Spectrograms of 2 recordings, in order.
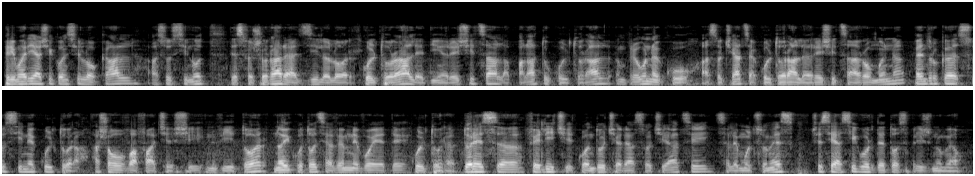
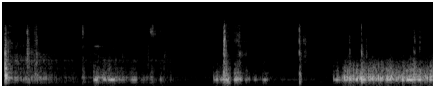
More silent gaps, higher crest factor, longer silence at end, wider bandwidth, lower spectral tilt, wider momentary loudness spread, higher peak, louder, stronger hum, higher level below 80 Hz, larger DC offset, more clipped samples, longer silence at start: neither; second, 16 dB vs 24 dB; about the same, 0.1 s vs 0 s; about the same, 8 kHz vs 8 kHz; about the same, -4.5 dB/octave vs -5 dB/octave; second, 9 LU vs 20 LU; first, 0 dBFS vs -8 dBFS; first, -16 LUFS vs -31 LUFS; neither; first, -46 dBFS vs -72 dBFS; neither; neither; about the same, 0.05 s vs 0 s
